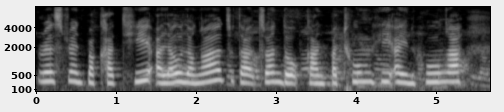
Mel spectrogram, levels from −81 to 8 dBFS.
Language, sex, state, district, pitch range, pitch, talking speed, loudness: Mizo, female, Mizoram, Aizawl, 255-295 Hz, 285 Hz, 180 wpm, -16 LUFS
